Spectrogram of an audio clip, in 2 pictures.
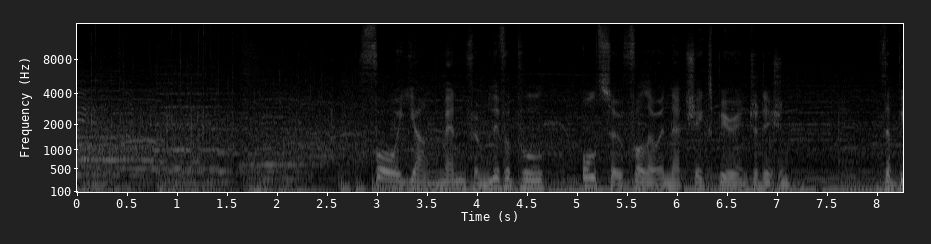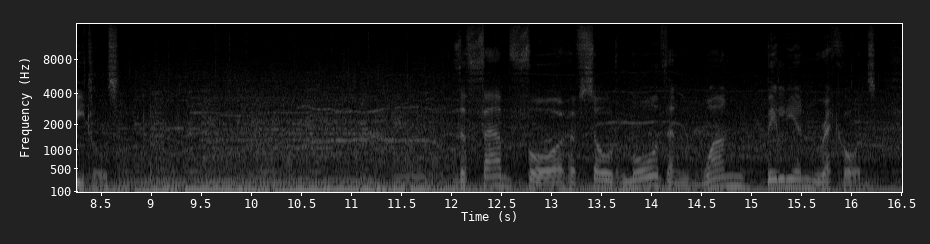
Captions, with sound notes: Four young men from Liverpool also follow in that Shakespearean tradition: the Beatles. [cheering, screaming] The "Fab Four" have sold more than one billion records,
